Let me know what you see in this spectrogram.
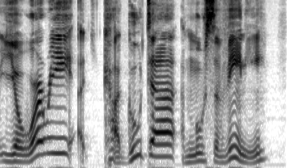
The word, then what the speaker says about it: Yoweri Kaguta Museveni: So, Yoweri Kaguta Museveni rhymes with a another person that's not very nice. – Mussolini? – Yeah.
